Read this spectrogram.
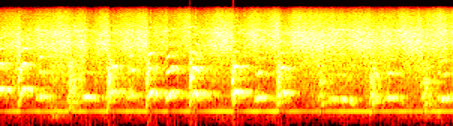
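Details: Freya, a Siberian husky at the groomers, reacting to the blow-dryer: wavering, yodelling howls and whines that bend up and down, one every second or so, over a steady loud roar of the dryer.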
